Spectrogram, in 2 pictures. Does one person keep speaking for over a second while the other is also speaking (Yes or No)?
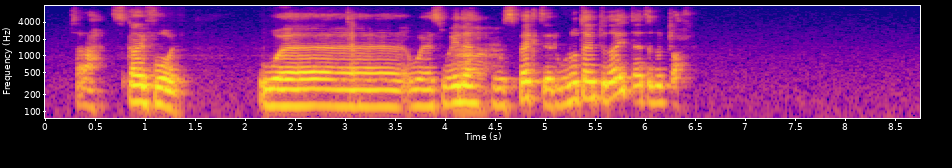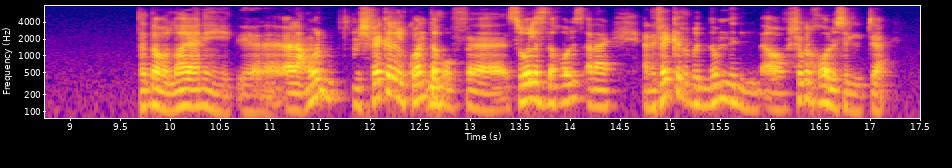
No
